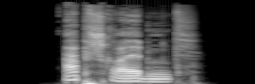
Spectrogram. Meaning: present participle of abschreiben
- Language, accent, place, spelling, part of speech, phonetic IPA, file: German, Germany, Berlin, abschreibend, verb, [ˈapˌʃʁaɪ̯bn̩t], De-abschreibend.ogg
